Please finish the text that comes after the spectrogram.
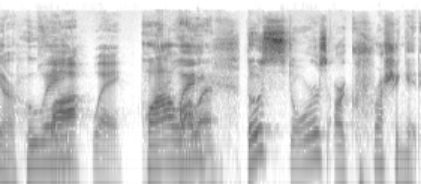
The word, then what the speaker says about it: Huawei: Is it Hawaii or Huawei? Huawei.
